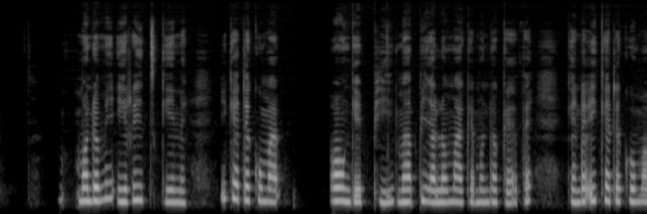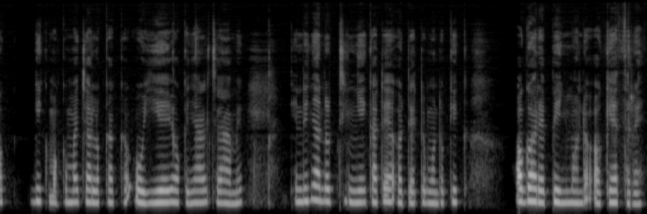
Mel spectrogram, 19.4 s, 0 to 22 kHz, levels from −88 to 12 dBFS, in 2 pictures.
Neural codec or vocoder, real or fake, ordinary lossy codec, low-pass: none; real; none; none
